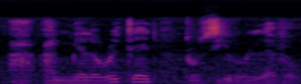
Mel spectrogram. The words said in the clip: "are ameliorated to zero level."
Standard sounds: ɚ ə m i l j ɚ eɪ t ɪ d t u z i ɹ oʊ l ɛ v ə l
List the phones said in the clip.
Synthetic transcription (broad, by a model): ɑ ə m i l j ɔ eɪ t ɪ d t u z i ɹ oʊ l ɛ v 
